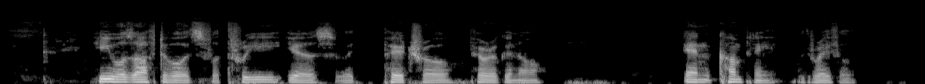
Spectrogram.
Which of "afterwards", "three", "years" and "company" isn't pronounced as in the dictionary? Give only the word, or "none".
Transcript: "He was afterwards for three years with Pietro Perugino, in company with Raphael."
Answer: none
